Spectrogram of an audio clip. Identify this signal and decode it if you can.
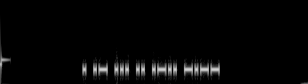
Morse code, heard as a keyed tone, about 46 wpm, 700 Hz. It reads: EASILY
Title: Sentences from Top 900 Words - New Word Drill - 45wpm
